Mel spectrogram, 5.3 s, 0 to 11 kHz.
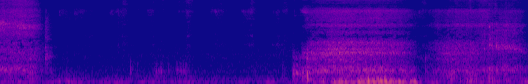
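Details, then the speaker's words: Late-1960s/early-1970s Johnson 40hp twin outboard, hand-turned, very stiff at one point of the flywheel rotation: breathy hissing bursts as air escapes from the cylinders when forced over; cause not confirmed. "y'all really force it but you can hear the air hissing out of the cylinders"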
